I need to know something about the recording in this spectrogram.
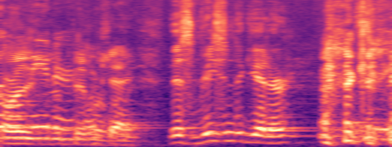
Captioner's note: laughs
